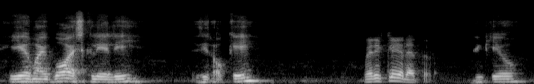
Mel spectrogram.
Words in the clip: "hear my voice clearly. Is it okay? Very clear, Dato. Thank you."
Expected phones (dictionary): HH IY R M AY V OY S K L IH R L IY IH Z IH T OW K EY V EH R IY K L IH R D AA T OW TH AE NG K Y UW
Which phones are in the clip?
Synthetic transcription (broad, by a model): HH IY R M AY B OY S K L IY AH L IY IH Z IH T OW K EY V EH R IY K L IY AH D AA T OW T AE NG K Y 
